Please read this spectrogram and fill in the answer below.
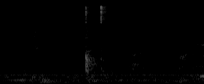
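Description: Two quick computer mouse clicks close together about a second in, over faint room tone.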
